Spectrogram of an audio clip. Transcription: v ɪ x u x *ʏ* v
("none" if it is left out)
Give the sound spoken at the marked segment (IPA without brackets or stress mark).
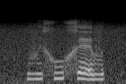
ɛ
